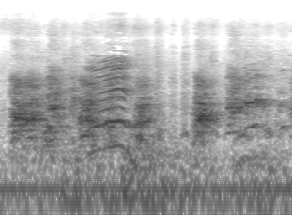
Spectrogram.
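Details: Nano, a young male Rottweiler stud at a Vietnamese kennel, gives a few tonal barks and a drawn-out whining note, mixed with people talking and background music.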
